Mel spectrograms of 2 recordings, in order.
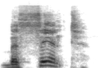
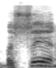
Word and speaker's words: Bessent: Bessent. I got the correct pronunciation. Bessent. Wrong syllable.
